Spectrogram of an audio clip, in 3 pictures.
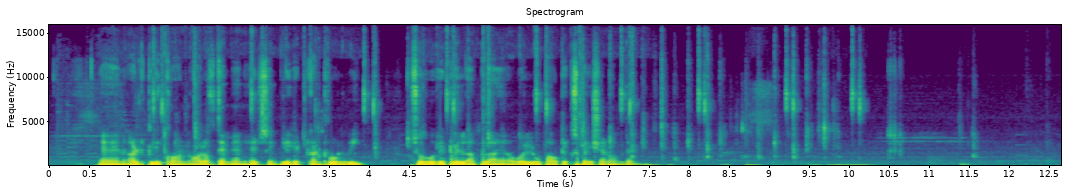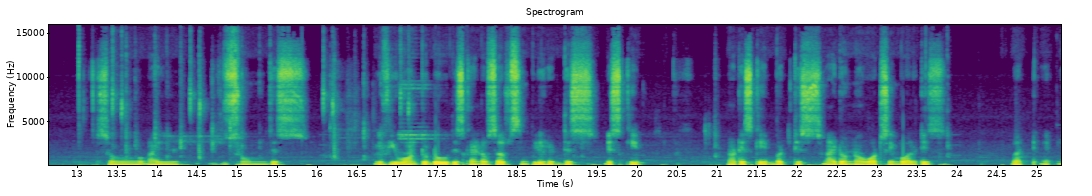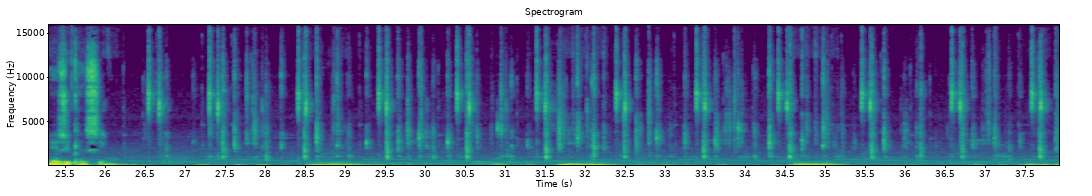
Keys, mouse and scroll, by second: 1.2 alt+click, 1.7 ctrl+v, 2.4 alt+click, 3.1 ctrl+v, 3.8 alt+click, 4.4 ctrl+v, 4.9 alt+click, 5.4 ctrl+v, 6.0 alt+click, 6.6 ctrl+v, 7.0 alt+click, 7.5 ctrl+v, 8.0 alt+click, 8.6 ctrl+v, 9.1 alt+click, 9.6 ctrl+v, 9.9 click, 10.3 scroll up 1, 11.3 `, 13.3 alt+click, 13.9 ctrl+v, 14.3 alt+click, 14.8 ctrl+v, 16.0 alt+click, 16.5 ctrl+v, 16.9 click, 18.6 `, 23.7 `, 26.4 alt+click, 27.2 alt+click, 27.8 ctrl+v, 28.3 alt+click, 28.8 ctrl+v, 29.3 alt+click, 29.8 v, 30.3 alt+click, 30.8 ctrl+v, 31.3 alt+click, 31.8 ctrl+v, 32.3 alt+click, 32.8 ctrl+v, 33.3 alt+click, 33.8 ctrl+v, 34.3 alt+click, 34.9 ctrl+v, 35.4 alt+click, 35.9 ctrl+v, 36.5 alt+click, 37.0 ctrl+v, 37.5 alt+click.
